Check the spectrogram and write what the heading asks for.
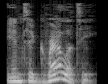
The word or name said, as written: integrality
